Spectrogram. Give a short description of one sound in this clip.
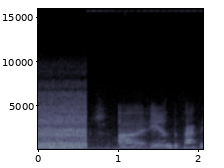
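A woman speaks calmly through a television speaker.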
